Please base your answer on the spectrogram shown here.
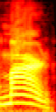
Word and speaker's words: Myron: I always would say Myron. It's one syllable word, like iron, Myron.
